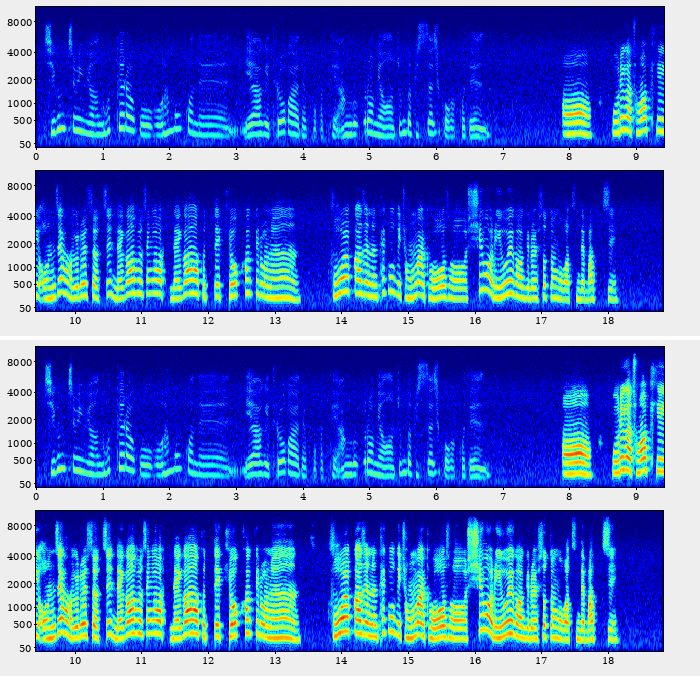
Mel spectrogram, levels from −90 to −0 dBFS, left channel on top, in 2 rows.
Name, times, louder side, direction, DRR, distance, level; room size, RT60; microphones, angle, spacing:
voice 1, 0.1-4.1 4.4-6.8, right 1 dB, 10° right, 1.7 m, -48 dB
voice 2, 7.9-8.3 8.7-13.4 13.8-18.2, right 7 dB, 75° right, 0.4 m, -24 dB
open air
head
